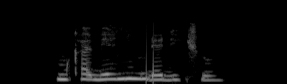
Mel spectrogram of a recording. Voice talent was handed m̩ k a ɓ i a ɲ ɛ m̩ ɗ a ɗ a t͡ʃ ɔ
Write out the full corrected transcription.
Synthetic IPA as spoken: m̩ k a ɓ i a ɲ i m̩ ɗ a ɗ i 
